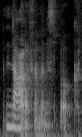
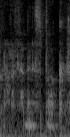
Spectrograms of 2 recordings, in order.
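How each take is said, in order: First: Low, hushed mutter; muttering to oneself. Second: Barely audible whisper; whispered to oneself. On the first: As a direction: say it under your breath, finding your thread. Muttering to herself, finding thread. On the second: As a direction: let it vanish into a whispered reminder. Repeats it under her breath. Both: Real, not acted.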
